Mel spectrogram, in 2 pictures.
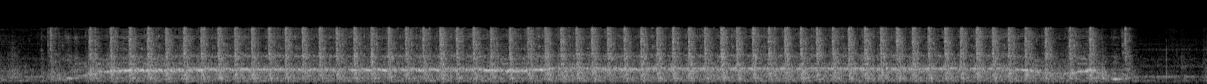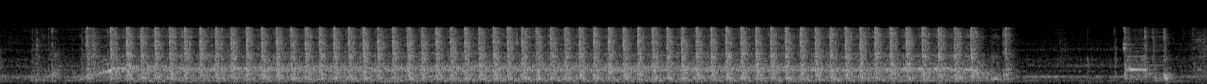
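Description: Sewing machine running steadily as it stitches cording into fabric through a piping foot, a close, continuous rapid mechanical whir in two long bursts separated by a brief pause.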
